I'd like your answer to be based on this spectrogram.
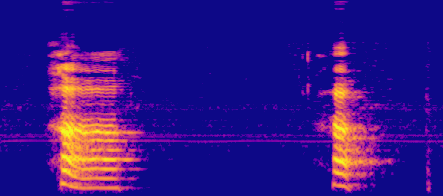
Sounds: Sigh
